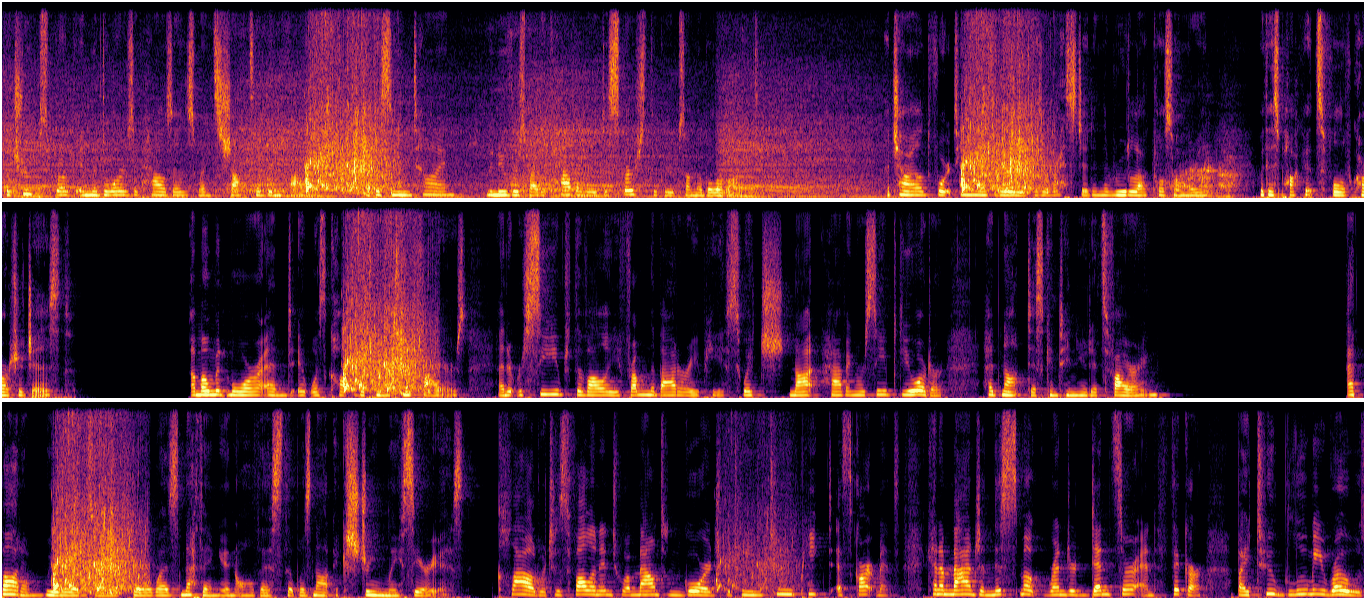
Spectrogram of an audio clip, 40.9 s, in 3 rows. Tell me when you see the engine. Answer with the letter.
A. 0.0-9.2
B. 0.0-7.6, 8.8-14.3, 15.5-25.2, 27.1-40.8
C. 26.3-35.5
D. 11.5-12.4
A.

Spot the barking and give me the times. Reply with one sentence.
You can hear the barking from 11.5 to 12.4 s.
